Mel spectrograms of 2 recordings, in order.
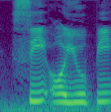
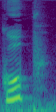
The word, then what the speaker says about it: coup: is government plurality determination derivatives apartment disagreement dislodge c-o-u-p is cool it's not Coop or cowp it's coup isolation quarantine gesture lot of people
